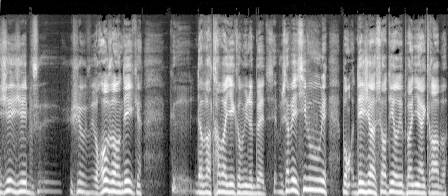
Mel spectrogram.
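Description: An older man from France, a veteran stage performer telling his life story in an interview, theatrical and animated with frequent restarts. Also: fairly high pitch, no echo.

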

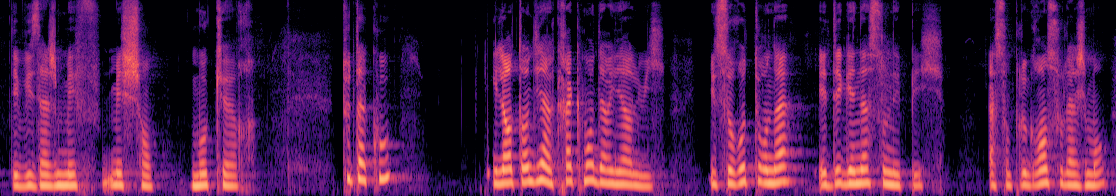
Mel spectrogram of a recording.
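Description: A woman narrating a children's storybook with an expressive, dramatic reading. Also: mid-range voice.

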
